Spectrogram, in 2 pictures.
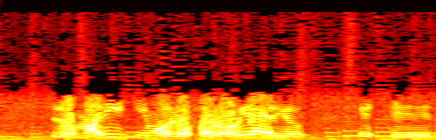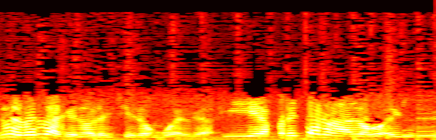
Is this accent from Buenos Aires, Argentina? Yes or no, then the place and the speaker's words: yes; Buenos Aires, Argentina; soy del barrio de Palermo.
